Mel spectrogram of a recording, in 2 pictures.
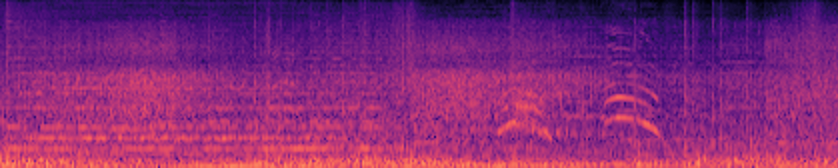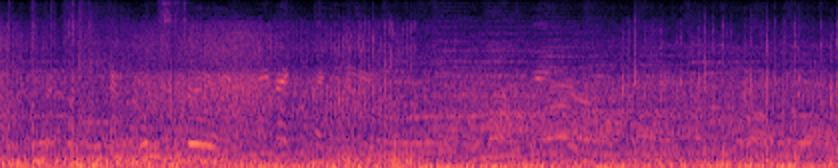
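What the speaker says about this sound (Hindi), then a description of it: "पटाखों से निकलता शोर" Loud popping firecracker bangs and whistling pops go off repeatedly amid a noisy crowd at Dev Deepawali in Kashi, with a voice speaking over the bursts.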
